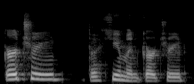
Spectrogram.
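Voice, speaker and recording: A woman voicing a shy, lonely, gentle male pet-store clerk from a storybook, with halting, folksy talk. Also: high-pitched. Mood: earnest, plain.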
